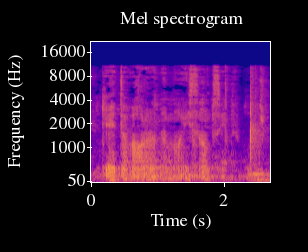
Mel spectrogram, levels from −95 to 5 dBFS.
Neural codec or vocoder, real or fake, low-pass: vocoder, 48 kHz, 128 mel bands, Vocos; fake; 10.8 kHz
